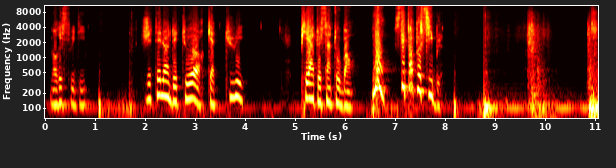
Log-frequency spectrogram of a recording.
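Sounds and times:
low steady hum: 0.0 - 11.0
speech: 0.1 - 1.0, 2.0 - 4.0, 5.1 - 8.0
loud thud: 8.7 - 11.0
door slamming shut: 9.6 - 11.0.

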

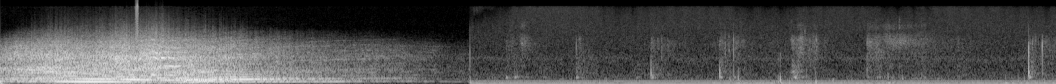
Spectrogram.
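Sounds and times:
car pulling away and driving off: 0.0 - 5.3
car engine starting and revving in front of a residence entrance: 0.0 - 6.4.

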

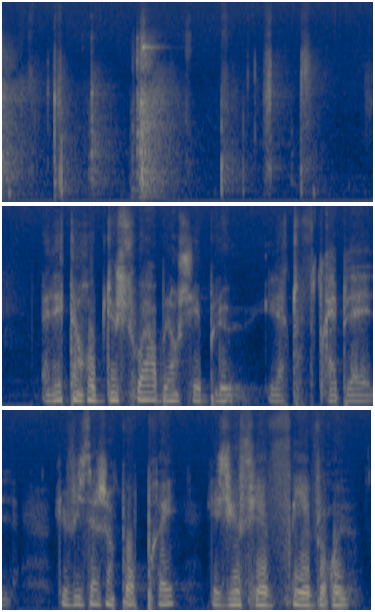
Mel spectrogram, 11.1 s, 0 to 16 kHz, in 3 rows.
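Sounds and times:
door clunking and rattling as it swings open: 0.0 - 1.9
lighter thuds like footsteps: 0.0 - 3.9
speech: 4.2 - 11.0.

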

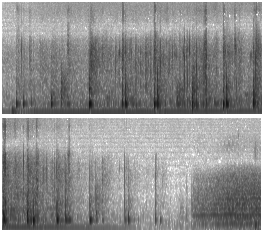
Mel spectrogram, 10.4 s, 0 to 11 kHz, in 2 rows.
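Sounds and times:
steady engine-like rumble: 0.0 - 7.5, 9.0 - 10.3
footsteps thudding down a staircase: 0.0 - 9.0
low hum: 0.0 - 9.4.

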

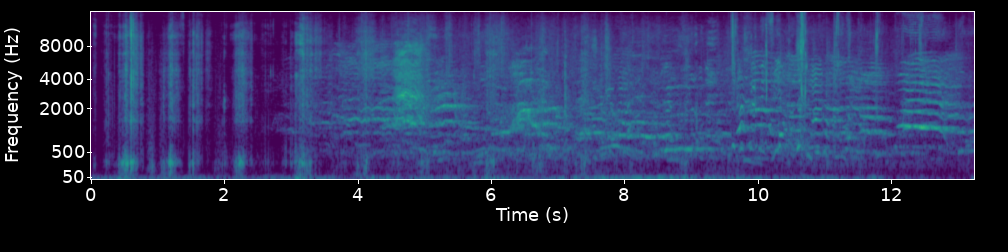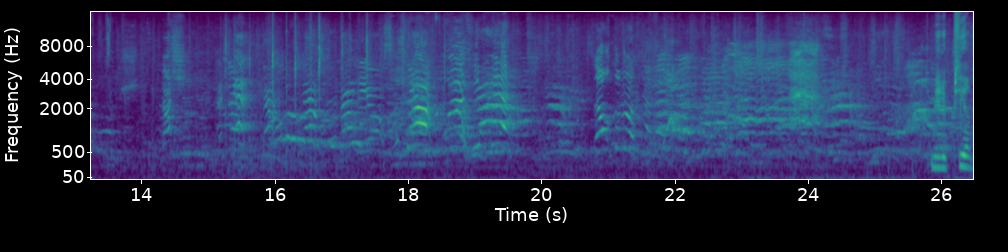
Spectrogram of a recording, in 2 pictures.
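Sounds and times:
someone crunching rusks at breakfast: 0.0 - 7.8, 9.5 - 12.0
children shouting and laughing in a school playground: 2.7 - 26.4
speech: 25.9 - 26.4.

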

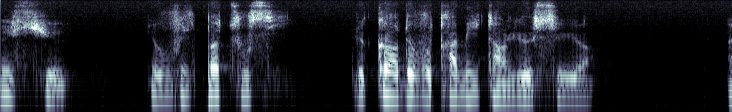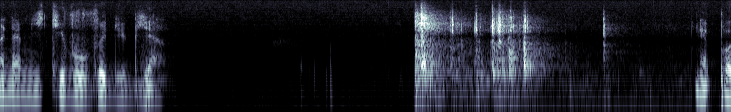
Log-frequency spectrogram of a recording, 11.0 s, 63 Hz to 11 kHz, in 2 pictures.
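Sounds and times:
speech: 0.0 - 4.5, 5.4 - 6.8, 10.7 - 10.9
door opening with a sudden loud thunk: 8.6 - 10.2
rattling and clattering: 8.6 - 10.3.

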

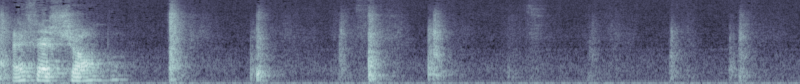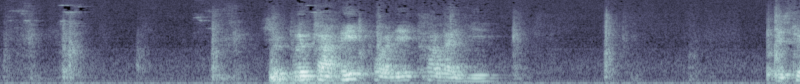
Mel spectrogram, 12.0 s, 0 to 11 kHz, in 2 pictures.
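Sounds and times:
low steady hum: 0.0 - 12.0
speech: 0.1 - 0.9, 8.2 - 9.8
wooden door thuds and clunks while pulled shut: 8.0 - 8.5.

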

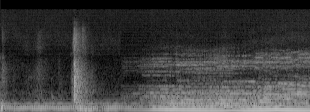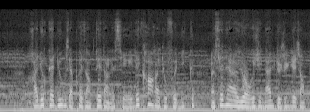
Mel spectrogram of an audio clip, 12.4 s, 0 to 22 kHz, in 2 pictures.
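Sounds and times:
door creaking: 0.0 - 2.2
low rumble and hum: 0.0 - 12.4
speech: 6.8 - 12.4.

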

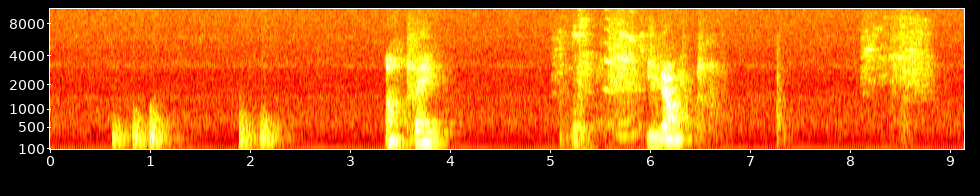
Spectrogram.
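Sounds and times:
knocking on a bedroom door: 0.6 - 2.4
speech: 3.6 - 4.0, 6.0 - 6.6.

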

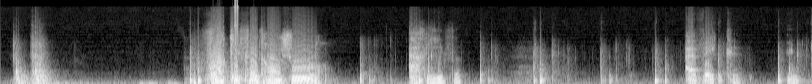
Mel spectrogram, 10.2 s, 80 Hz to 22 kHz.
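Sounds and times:
door opening with wooden clunks: 0.2 - 0.8
speech: 2.6 - 4.1, 5.2 - 5.8, 8.6 - 10.1.

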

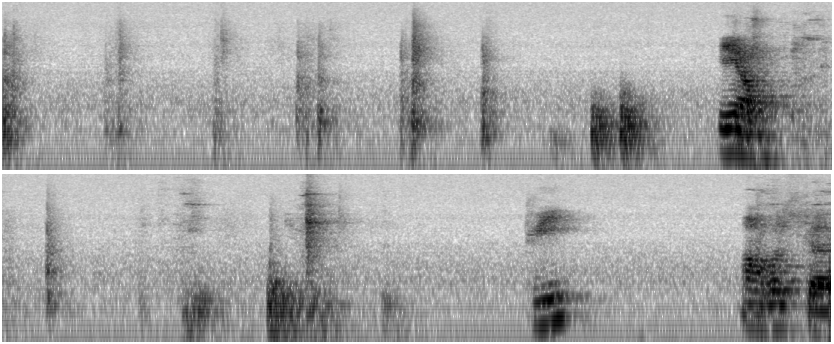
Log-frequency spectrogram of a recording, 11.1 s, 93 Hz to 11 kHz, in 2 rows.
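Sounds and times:
low hum: 0.0 - 11.0
police officer knocking on an office door at a police station: 3.9 - 4.4, 7.3 - 8.2
speech: 4.8 - 5.3, 9.1 - 9.5, 10.5 - 11.0.

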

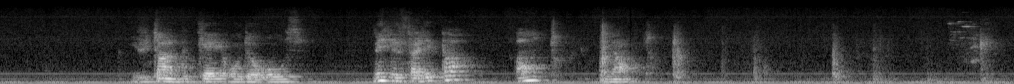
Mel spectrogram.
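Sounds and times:
steady low hum: 0.0 - 10.1
speech: 1.3 - 3.1, 3.7 - 6.6
door closing with soft clunks and handling knocks: 9.3 - 10.1.

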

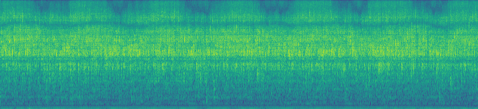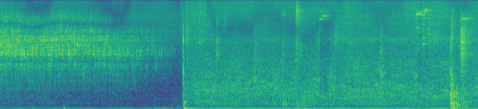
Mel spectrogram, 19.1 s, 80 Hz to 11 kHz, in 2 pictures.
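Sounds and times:
shower water running from overhead jet: 0.0 - 19.1
low hum: 13.1 - 19.1.

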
